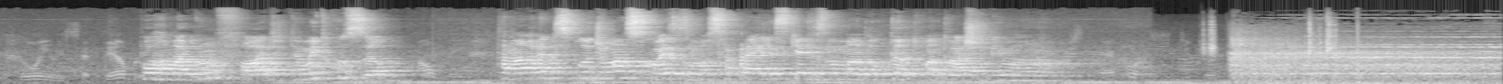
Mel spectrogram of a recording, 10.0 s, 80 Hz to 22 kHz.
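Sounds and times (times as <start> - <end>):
steady hum: 0.0 - 10.0
low drone: 1.0 - 10.0
rough low rumble: 1.0 - 10.0.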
